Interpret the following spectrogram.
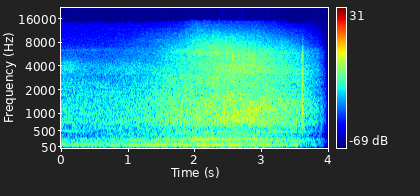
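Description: A fire ladder truck and a car driving past on the road: engine hum and tyre noise swelling to a peak about two seconds in, then fading out quickly at the very end.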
